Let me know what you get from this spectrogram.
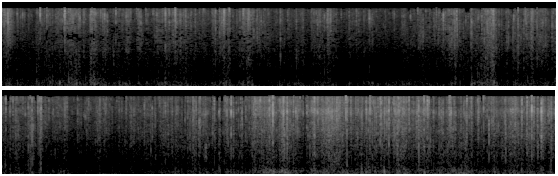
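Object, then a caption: Artificial boxwood ball with plastic leaves. Fingers scratch and rub the plastic leaves of an artificial boxwood ball held over a microphone. The result is a quiet, continuous crinkly, scratchy rustle with bright crackling over a low rumble, growing a little louder and denser toward the end.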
